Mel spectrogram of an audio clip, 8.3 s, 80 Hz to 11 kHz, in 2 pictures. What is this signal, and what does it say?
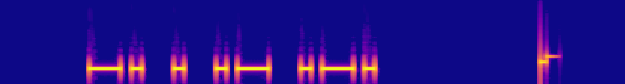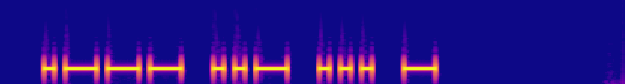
Morse code, heard as a keyed tone, about 17 wpm, 700 Hz. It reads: NEAR JUST
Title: Sentences from Top 200 Words - New Word Drill - 17wpm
